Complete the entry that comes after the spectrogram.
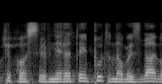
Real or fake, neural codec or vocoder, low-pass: fake; codec, 16 kHz, 1 kbps, FreqCodec, larger model; 7.2 kHz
